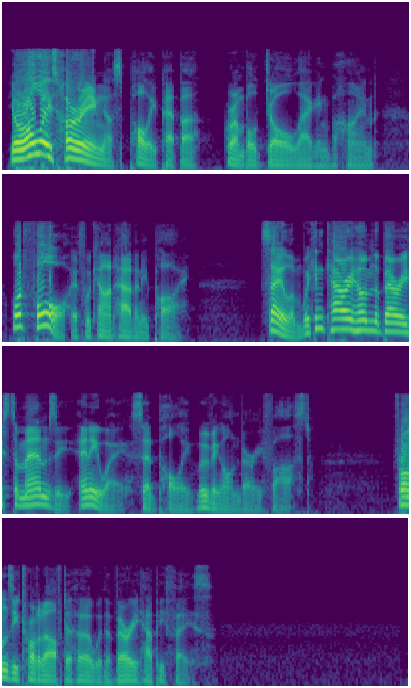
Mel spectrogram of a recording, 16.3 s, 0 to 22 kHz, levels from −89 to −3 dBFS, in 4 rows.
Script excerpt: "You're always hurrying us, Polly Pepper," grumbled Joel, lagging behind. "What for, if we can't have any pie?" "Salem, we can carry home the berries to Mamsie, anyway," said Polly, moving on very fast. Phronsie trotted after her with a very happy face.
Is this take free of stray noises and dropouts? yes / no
yes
